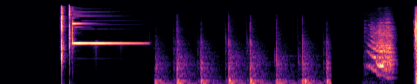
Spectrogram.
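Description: Subscribe-button animation sound effects. A click with a ringing ding comes about half a second in, then a quick, even run of about eight low knocks, then a brief sweeping sound near the end.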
